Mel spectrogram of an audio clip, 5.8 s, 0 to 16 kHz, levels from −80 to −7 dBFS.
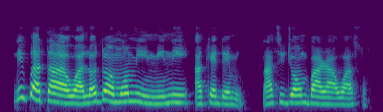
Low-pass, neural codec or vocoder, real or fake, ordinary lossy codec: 7.2 kHz; codec, 16 kHz, 4.8 kbps, FACodec; fake; none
